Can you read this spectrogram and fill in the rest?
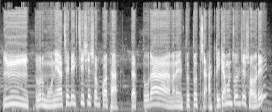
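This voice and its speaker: A man's voice: high voice, expressive, normal speed, creaky, fairly bright tone, soft background music, exaggerated voice. A man playing a young village shop owner in a cartoon story, speaking familiarly and hospitably to an old friend. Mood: friendly, welcoming.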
